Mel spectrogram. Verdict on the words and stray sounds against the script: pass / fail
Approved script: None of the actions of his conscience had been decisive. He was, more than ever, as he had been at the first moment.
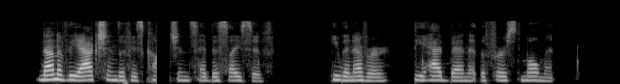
fail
